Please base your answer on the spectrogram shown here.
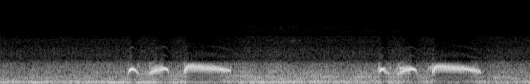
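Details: Spotted dove call meant to provoke rival doves: two soft cooing phrases, each a short doubled coo then a longer sustained coo, partly masked by steady low rumbling noise.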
